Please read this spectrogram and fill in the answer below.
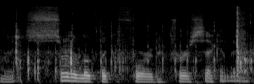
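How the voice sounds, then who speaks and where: Speaking with an American accent at a moderate pace, the voice competes with noticeable background noise. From Texas. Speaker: toy car collector streamer. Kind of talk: livestream unboxing commentary. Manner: casual, hesitant with fillers.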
